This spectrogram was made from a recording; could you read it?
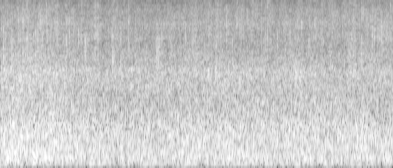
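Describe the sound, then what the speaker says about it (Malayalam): Heavy rain pours steadily in Palakkad, Kerala, a dense, continuous hiss of drops drumming on surfaces close by, unbroken and loud for the whole stretch with no voices. "ജില്ലയിൽ പരക്കെ ശക്തമായ മഴ ലഭിക്കുന്നുണ്ട്."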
